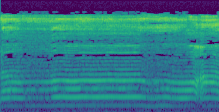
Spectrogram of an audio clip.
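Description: Singing: a single voice holds one long, slightly wavering note that dips a little in pitch near the end.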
